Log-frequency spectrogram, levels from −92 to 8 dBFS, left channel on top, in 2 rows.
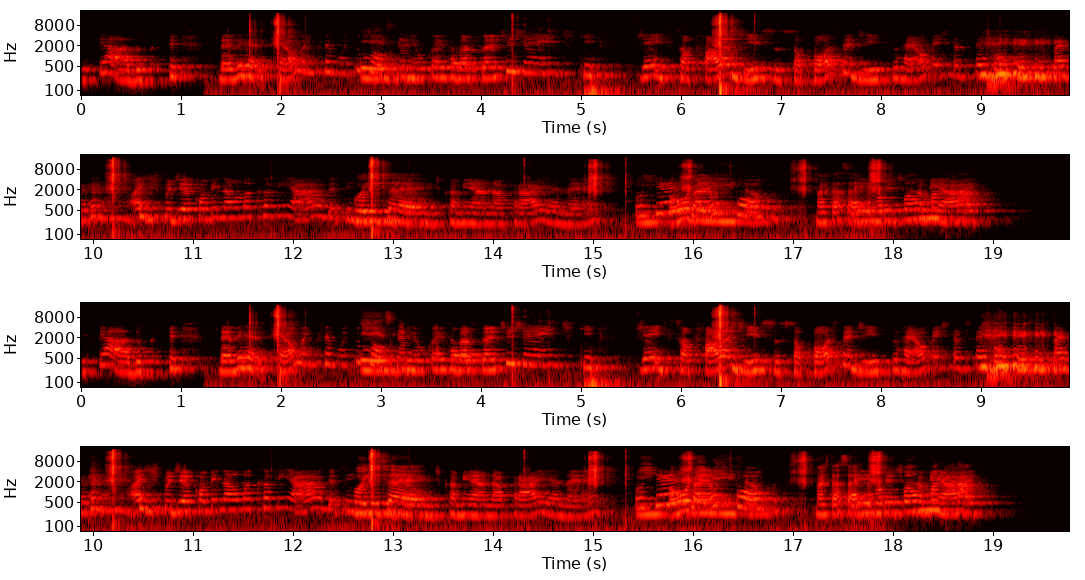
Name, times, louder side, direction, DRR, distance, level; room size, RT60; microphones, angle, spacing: voice 1, 0.0-5.3 5.5-9.3 9.7-10.0 10.4-15.1 15.4-16.7 17.6-18.9, right 2 dB, 30° right, 3 dB, 1.4 m, -52 dB
sound 1, 1.2-17.9, right 2 dB, 5° right, 0.3 m, -49 dB
voice 2, 2.8-3.3 3.7-3.9 9.0-9.7 9.9-10.4 12.6-13.3 15.4-16.8 17.2-18.8, right 1 dB, 85° right, 3 dB, 1.6 m, -48 dB
25.5 x 10.0 x 2.8 m, 0.86 s
head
